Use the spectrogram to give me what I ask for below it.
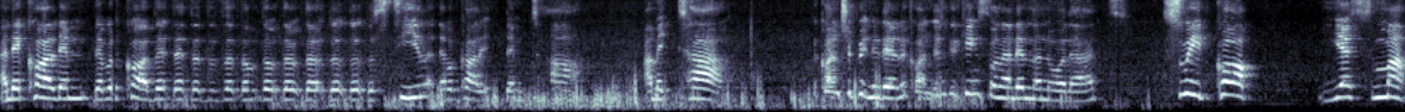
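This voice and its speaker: Over noticeable background noise, a woman speaks at a fairly slow pace in a high pitch with ordinary pitch variation. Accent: Jamaican. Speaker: YouTube livestream host. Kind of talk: casual livestream chat.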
